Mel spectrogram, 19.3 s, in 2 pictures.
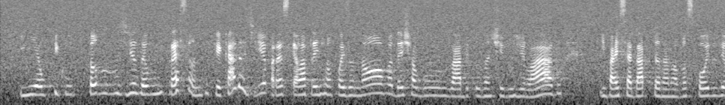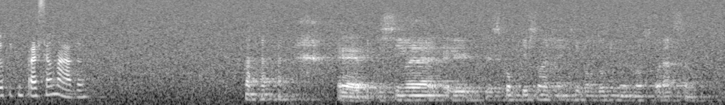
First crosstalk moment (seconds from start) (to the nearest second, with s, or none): none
